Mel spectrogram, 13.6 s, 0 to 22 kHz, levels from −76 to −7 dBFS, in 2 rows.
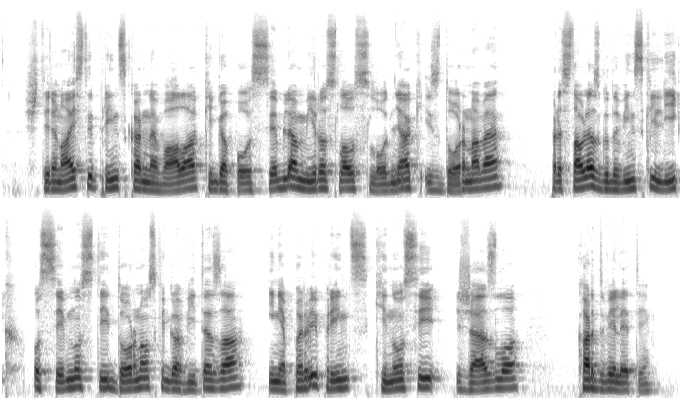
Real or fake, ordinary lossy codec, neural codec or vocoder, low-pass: fake; none; vocoder, 44.1 kHz, 128 mel bands, Pupu-Vocoder; 19.8 kHz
